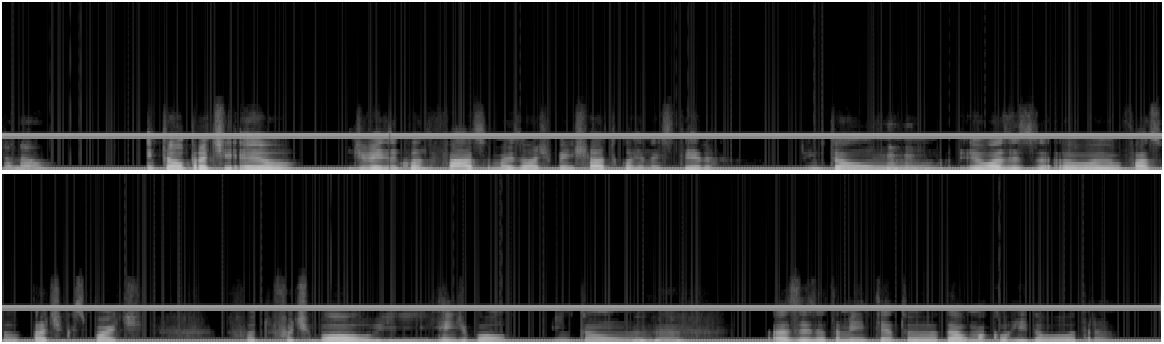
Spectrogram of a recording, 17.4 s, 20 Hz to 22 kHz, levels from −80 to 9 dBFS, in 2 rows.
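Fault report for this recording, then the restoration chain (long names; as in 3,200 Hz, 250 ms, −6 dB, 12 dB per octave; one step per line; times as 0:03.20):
mains buzz 50 Hz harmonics 9 −28 dBFS
surface crackle 35 per second −31 dBFS
whistle 4,700 Hz −26 dBFS
0:02.91–0:02.92: drop-out 13 ms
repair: click removal
hum removal 50 Hz, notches 9
notch filter 4,700 Hz, Q 30
repair the gap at 0:02.91, 13 ms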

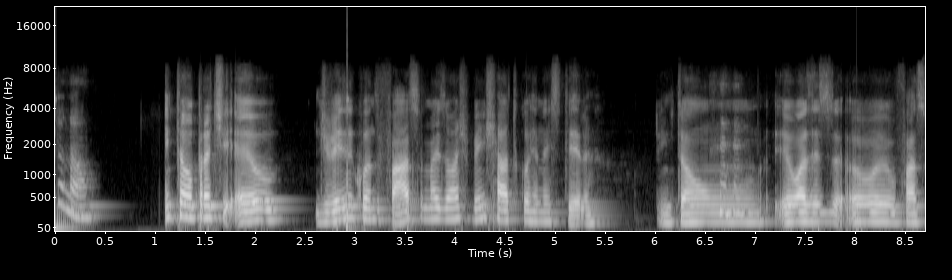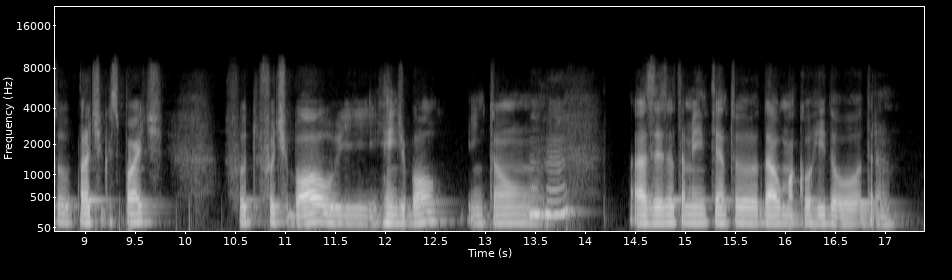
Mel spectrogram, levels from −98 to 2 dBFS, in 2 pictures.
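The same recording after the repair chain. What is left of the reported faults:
none of them is left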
